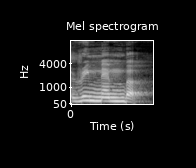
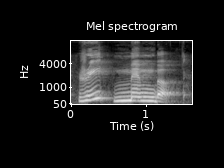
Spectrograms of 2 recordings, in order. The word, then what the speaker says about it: remember: to pronounce it as remember right look carefully you're going to put more emphasis on the second syllable remember right so the syllable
